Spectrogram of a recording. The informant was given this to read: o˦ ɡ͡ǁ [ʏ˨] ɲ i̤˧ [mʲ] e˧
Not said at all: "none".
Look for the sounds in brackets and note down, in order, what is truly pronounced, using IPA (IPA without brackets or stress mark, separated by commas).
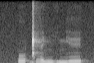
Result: ɛ˨, mʲ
